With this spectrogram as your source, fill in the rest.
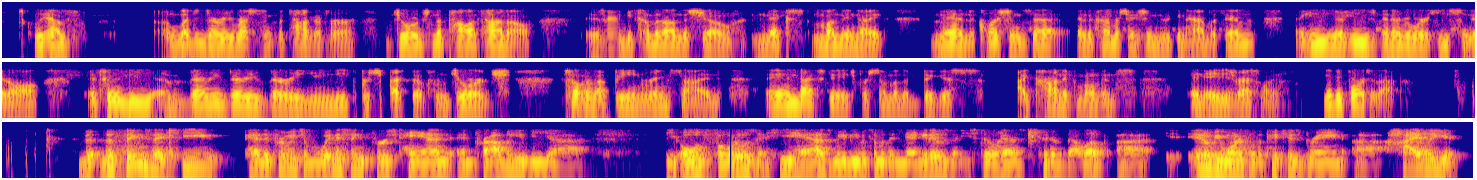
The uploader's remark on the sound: We are joined LIVE on air by former WWE Diva. We take your calls LIVE on air!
